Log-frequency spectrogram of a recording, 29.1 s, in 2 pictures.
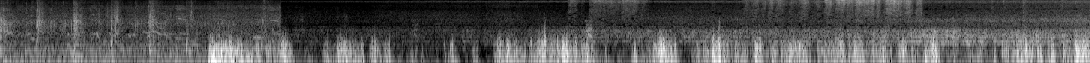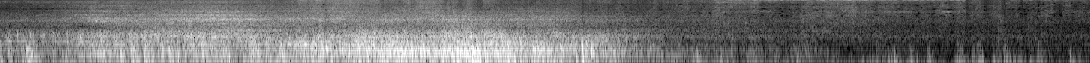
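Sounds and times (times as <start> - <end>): diesel train passing: 6.1 - 29.0.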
